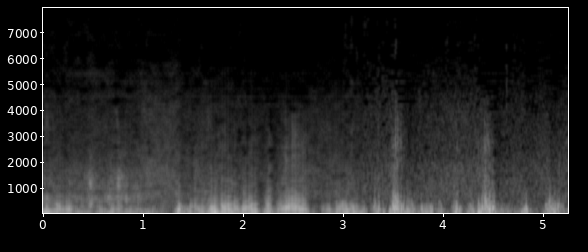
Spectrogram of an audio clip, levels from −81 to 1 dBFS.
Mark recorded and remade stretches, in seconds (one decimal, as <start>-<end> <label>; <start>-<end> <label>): 0.0-3.2 remade; 3.2-5.3 recorded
